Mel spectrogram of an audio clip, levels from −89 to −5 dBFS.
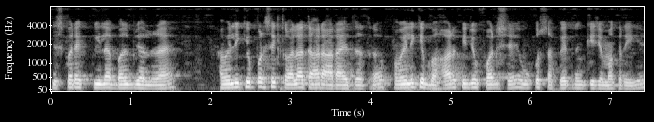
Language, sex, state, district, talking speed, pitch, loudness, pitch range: Hindi, male, Chhattisgarh, Balrampur, 250 wpm, 125 Hz, -15 LUFS, 115-135 Hz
